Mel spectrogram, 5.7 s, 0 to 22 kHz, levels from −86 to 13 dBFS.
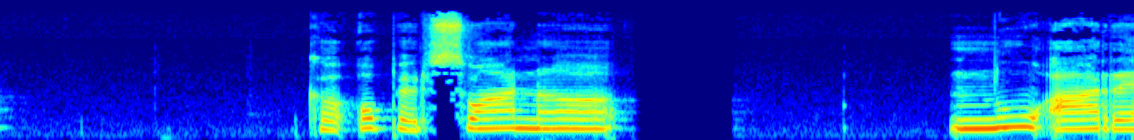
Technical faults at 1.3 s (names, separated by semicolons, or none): none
